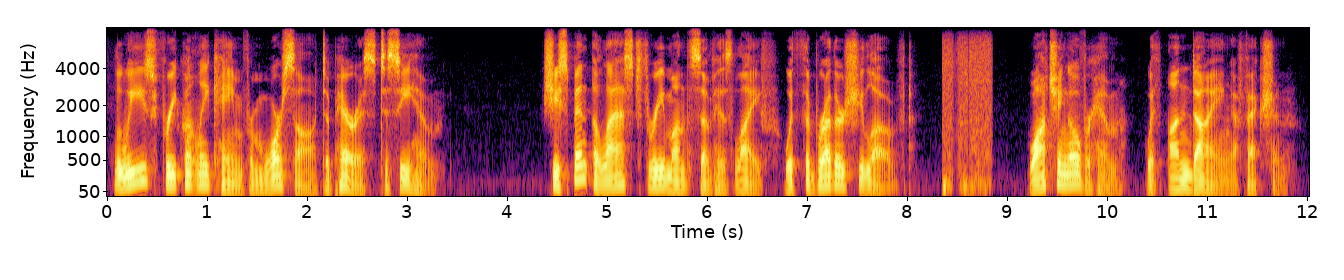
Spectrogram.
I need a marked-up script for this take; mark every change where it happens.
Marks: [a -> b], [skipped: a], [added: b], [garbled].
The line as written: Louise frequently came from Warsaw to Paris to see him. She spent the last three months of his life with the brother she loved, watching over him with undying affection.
Louise frequently came from Warsaw to Paris to see him. She spent the last three months of his life with the brother she loved, watching over him with undying affection.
